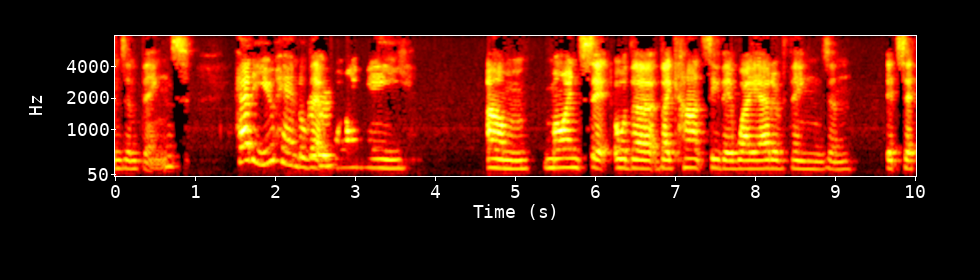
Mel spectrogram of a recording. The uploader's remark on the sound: A blab recording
